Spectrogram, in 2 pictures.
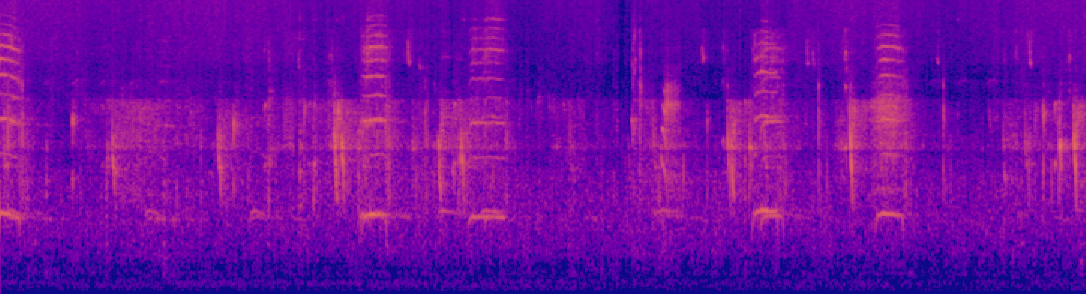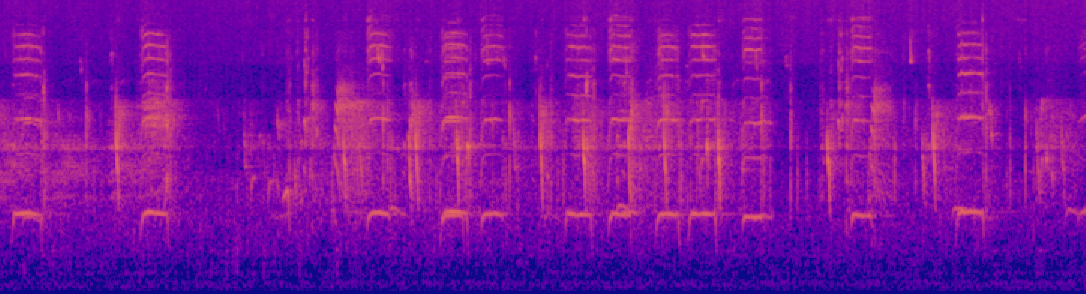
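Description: Birds calling: short, arched call notes repeated irregularly, some in quick runs, with sharp clicks between them.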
